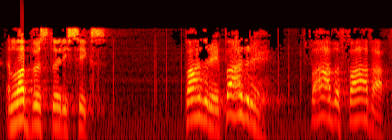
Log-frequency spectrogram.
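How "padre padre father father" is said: intimate cry to Dad. Acted. Jesus calling his Father.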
